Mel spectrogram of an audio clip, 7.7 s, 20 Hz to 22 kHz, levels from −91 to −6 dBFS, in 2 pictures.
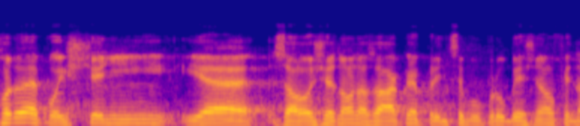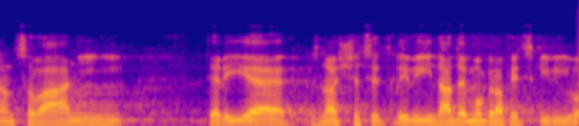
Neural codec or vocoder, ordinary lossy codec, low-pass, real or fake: codec, 16 kHz, 16 kbps, FunCodec, trained on LibriTTS, 50 frames a second; Opus, 24 kbps; 7.2 kHz; fake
